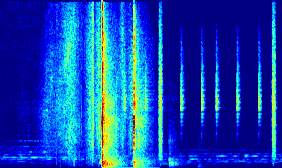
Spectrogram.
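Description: Background music, with a loud deep-bass hit about a second and a half in, then the sharp thunk of a golf iron striking a ball into a simulator screen just after two seconds.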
